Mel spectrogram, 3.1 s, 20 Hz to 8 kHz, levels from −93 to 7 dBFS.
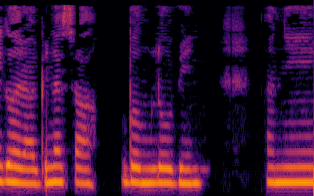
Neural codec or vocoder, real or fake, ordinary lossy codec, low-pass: none; real; MP3, 32 kbps; 7.2 kHz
